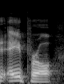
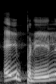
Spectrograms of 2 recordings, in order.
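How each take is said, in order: First: "April" as "AY-prul"; correct pronunciation. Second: "April" as "ay-PREEL"; wrong pronunciation. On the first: Shown as a demonstration. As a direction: swallow the second vowel of "April". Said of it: "empieza a decir". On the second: Retold or imitated. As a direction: mimic Spanish "April" with a full ee. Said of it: "para de decir".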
